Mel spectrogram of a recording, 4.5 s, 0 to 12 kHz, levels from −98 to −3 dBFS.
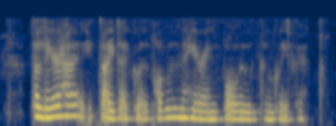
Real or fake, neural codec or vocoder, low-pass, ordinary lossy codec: fake; codec, 16 kHz, 4.8 kbps, FACodec; 7.2 kHz; Opus, 64 kbps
